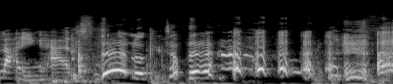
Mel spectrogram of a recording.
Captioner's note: laughs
